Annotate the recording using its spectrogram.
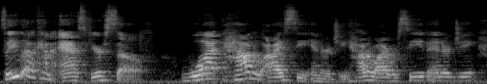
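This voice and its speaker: A woman's animated tone with lively intonation at a moderate pace, over noticeable background noise. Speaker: communication coach. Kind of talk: livestream talk. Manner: high energy.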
